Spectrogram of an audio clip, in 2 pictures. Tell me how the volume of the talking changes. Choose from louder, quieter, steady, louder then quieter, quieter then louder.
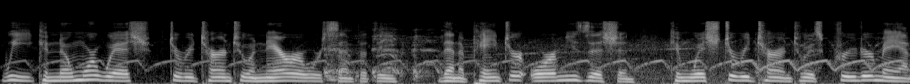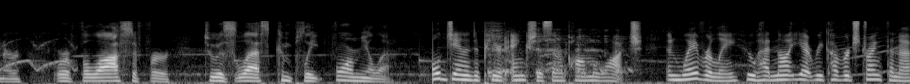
steady.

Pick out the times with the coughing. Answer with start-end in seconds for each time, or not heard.
3.2-4.5, 7.5-8.2, 13.9-15.5.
